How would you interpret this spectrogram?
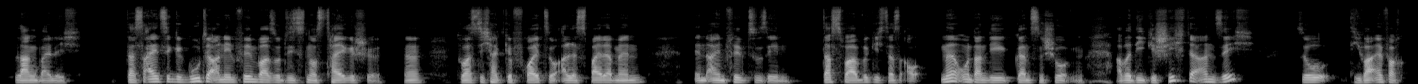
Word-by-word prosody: langweilig." 90 -4 0 0.4
Das 105 +1 +1
einzige 120 -2 +2
Gute 145 +4 +3
an 110 - +2
dem 110 -1 +2
Film 120 +2 +2
war 105 -2 +5
so 105 - -1
dieses 95 0 -3
Nostalgische, 100 0 0 0.2
ne? 95 0 -1 0.3
Du - - +1
hast 100 0 +2
dich - - -2
halt - - 0
gefreut, - - +1
so - - -1
alle 95 +2 +1
Spiderman 100 +1 +1 0.5
in 95 -1 0
einen 95 0 +2
Film 100 -1 -1
zu 100 -1 -5
sehen. 90 - -5 0.2
Das 110 0 +1
war 100 0 +5
wirklich 105 -2 -4
das 95 0 -2
au - - -6
ne 140 +6 +5
und 115 -3 0
dann 100 -1 +3
die 100 -1 0
ganzen 95 -1 0
Schurken. 95 0 -3 0.3
Aber 95 +3 +2
die 95 0 0
Geschichte 160 - 0
an 120 -1 0
sich, - - -2 0.4
so, 105 0 0 0.2
die 95 - -5
war 100 0 +6
einfach 110 0 0
100 Hz, 190 wpm, -24 LUFS, 95-110 Hz, 0.5 s, war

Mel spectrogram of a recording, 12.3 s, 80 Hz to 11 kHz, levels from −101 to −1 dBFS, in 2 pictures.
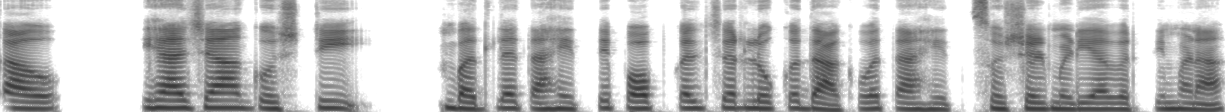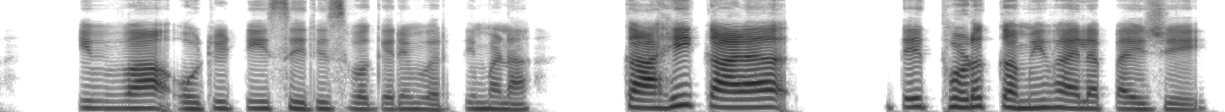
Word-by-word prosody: का 210 -3 +1
हो, 185 -1 -2 0.5
ह्या 210 0 +3
ज्या 215 0 +2
गोष्टी 200 +2 -4 0.5
बदलत 195 +1 -4
आहेत, 180 +1 -3
ते 205 - -6
पॉप 195 -1 -1
कल्चर 205 +1 -5
लोकं 200 0 -6
दाखवत 185 +2 -3
आहेत. 170 -1 -5
सोशल 185 -1 -2
मीडियावरती 175 0 -6
म्हणा 170 -4 -3 0.4
किंवा 200 -1 +1
ओ-टी-टी 190 +2 -4
सीरीज 185 -2 -3
वगैरेवरती 175 -1 -8
म्हणा, 180 -3 -4 0.5
काही 225 +4 +8
काळात 235 -1 +9 0.6
ते 240 +1 +2
थोडं 245 0 +5
कमी 215 -2 +4
व्हायला 205 -4 +3
पाहिजे? 170 -3 -2
190 Hz, 135 wpm, -24 LUFS, 180-210 Hz, 0.6 s, काळात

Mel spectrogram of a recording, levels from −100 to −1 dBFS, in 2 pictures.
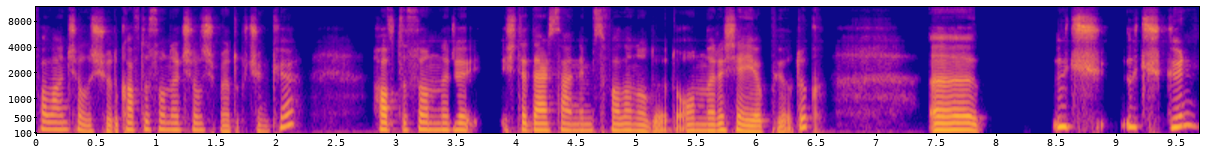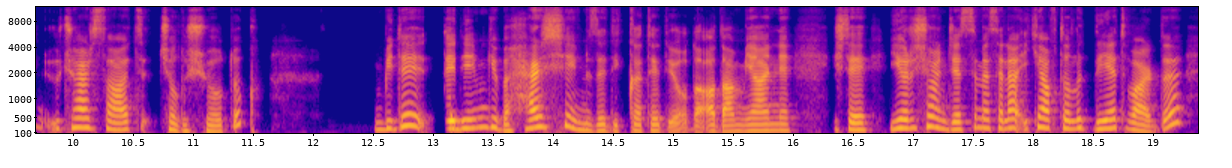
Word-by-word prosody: falan 190 -1 -4
çalışıyorduk. 155 -3 -5
Hafta 185 +2 -3
sonları 185 -1 -5
çalışmıyorduk 175 -5 -7
çünkü. 160 - -6 0.6
Hafta 185 +3 -1
sonları, 180 -1 -2 0.3
işte, 185 -3 -5
dershanemiz 170 -1 -2
falan 170 -1 -3
oluyordu, 150 -3 -5
onlara 160 +1 -2
şey 170 -2 0
yapıyorduk. 140 - -4 0.9
Eee, 175 0 +5 0.6
3 265 +3 +1 0.2
3 260 -3 -2
gün, 260 +1 -3
3'er 240 +3 +2
saat 190 -4 +1
çalışıyorduk. 150 -4 -2 0.9
Bir 195 +2 -2
de 285 -1 +3
dediğim 225 +4 +5
gibi 245 -10 +1
her 225 +10 +6
şeyimize 180 - 0
dikkat 155 +2 -3
ediyordu 160 - -2
adam, 150 0 +3
yani. 165 +1 +3 0.3
İşte, 180 0 +2
yarış 225 +4 +3
öncesi 200 -3 +1
mesela 230 0 +3
2 205 +7 -1
haftalık 225 -2 +2
diyet 215 +2 +3
vardı, 175 - +3
185 Hz, 125 wpm, -24 LUFS, 165-225 Hz, 0.9 s, her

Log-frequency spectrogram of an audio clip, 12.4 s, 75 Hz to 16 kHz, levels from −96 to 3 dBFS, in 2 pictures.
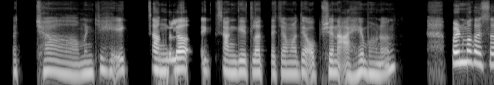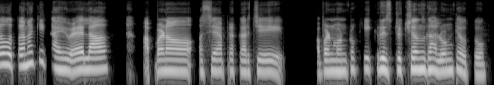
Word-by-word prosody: अच्छा! 175 -4 -6
म्हणजे 165 +6 -4
हे 180 -2 -6
एक 195 - -4 0.3
चांगलं 200 +1 +7 0.2
एक 185 -2 -5
सांगितलत 170 -1 0
त्याच्यामध्ये 160 +1 -4
ऑप्शन 165 +4 -1
आहे 145 +6 +1
म्हणून. 155 +4 -2 0.7
पण 305 +1 +11
मग 325 0 +5
असं 275 -2 +2
होतं 255 -2 0
ना, 290 - +1
की 335 - -5
काही 210 -4 -1
वेळेला 200 +3 +2 0.6
आपण 185 +1 0
अ, 185 -1 +1
अश्या 185 +2 -5
प्रकारचे 175 -2 -5 0.5
आपण 180 0 -2
म्हणतो 180 +2 -4
की 200 +2 -9
एक 205 0 -9
रिस्ट्रिक्शन्स 205 +1 +1
घालून 190 -2 -1
ठेवतो. 155 -7 -6
185 Hz, 145 wpm, -21 LUFS, 170-205 Hz, 0.7 s, पण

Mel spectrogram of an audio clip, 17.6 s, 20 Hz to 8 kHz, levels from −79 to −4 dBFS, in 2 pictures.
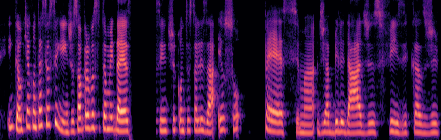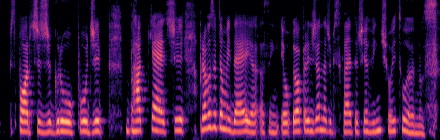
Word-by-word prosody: Então, 295 -5 +2
o - - -3
que 240 - -2
acontece 325 +2 +2
é - - +3
o - - -4
seguinte 215 - +1
só 245 +4 +5
pra 280 +2 +5
você 285 0 0
ter 275 - +3
uma 260 0 +2
ideia, 220 -3 +8 0.5
assim, 225 0 -1
te 225 +2 -6
contextualizar. 225 -2 -1
Eu 245 +2 -2
sou 245 -2 -6 0.4
péssima 195 -5 0
de 195 +1 -3
habilidades 190 -1 +1
físicas, 185 -2 -3
de 190 +1 -4 0.2
esportes 210 - +1
de 195 +3 -2
grupo, 210 +1 +2
de 215 +3 +1 0.6
raquete. 225 0 0 0.3
Pra 245 +1 +1
você 295 +1 0
ter 290 - +2
uma 260 -2 -1
ideia, 205 -2 0
assim, 195 -1 -9
eu 195 0 -1
eu 215 - +3
aprendi 220 +1 -1
a - - -1
andar 240 -2 -2
de 210 -1 -8
bicicleta 200 +1 -5
eu - - -4
tinha 210 +2 -4
28 220 +2 -4
anos, 175 - -4
215 Hz, 155 wpm, -24 LUFS, 195-235 Hz, 0.6 s, ideia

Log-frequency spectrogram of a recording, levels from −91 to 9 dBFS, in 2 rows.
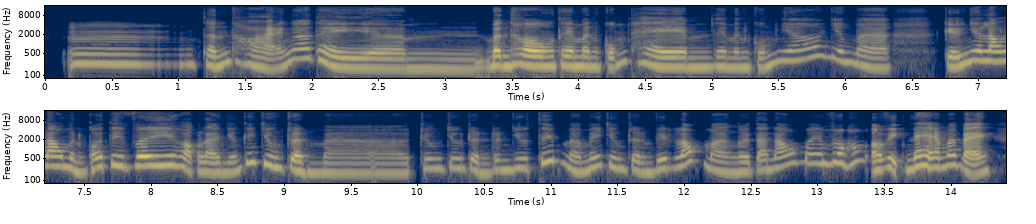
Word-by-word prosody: Ừm, 230 -1 -4 0.4
thỉnh 210 +3 -1
thoảng 200 - -2
á 345 +2 0
thì 180 - +1
ừm, 165 -1 -5
bình 200 0 +6
thường 205 -3 +7
thì 205 -2 +3
mình 195 -1 0
cũng 205 +9 -5
thèm 185 -7 +2
thì 190 0 -3
mình 180 0 -5
cũng 185 +9 -6
nhớ 310 +6 -4
nhưng 290 -6 -5
mà, 180 -6 -4 0.4
kiểu 190 -1 +1
như, 295 +5 +2
lâu 290 -1 +4
lâu 285 0 +5
mình 230 -9 -3
coi 240 +7 0
ti 295 0 -1
vi 290 +2 +7
hoặc 265 -10 -1
là 185 -2 0
những 180 +2 -5
cái 370 - -1
chương 290 -6 -1
trình 200 -5 +2
mà 175 0 -9 0.3
chương 240 0 -8
chương 250 0 -8
trình 200 -8 -5
trên 215 +2 -6
YouTube 245 - -2
mà 200 -5 -3
mấy 255 +9 -3
chương 255 -4 -4
trình 195 -4 -5
vlog 255 - -1
mà 225 -9 -5
người 185 +1 -3
ta 220 - -4
nấu 270 +9 -3
mấy 345 -1 -4
món 355 +1 0 0.2
ở - - +3
Việt 220 - -2
Nam 260 +1 +4
á 310 - +2
bạn, 170 - +5
220 Hz, 225 wpm, -22 LUFS, 185-275 Hz, 0.4 s, thường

